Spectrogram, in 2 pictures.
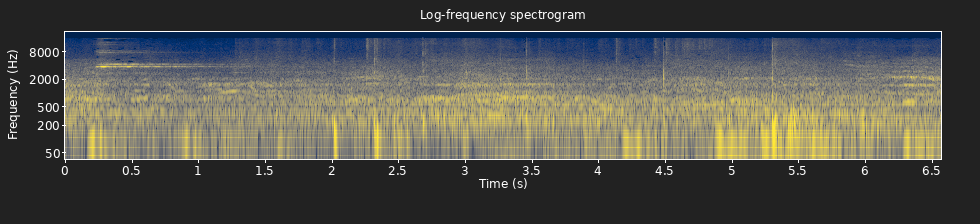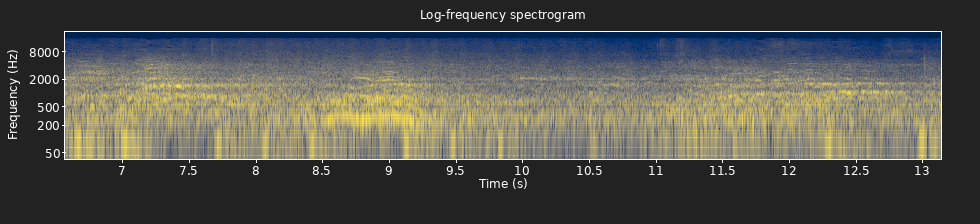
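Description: Spectators on a futsal court talking and shouting all at once, with several sharp thuds of the futsal ball being kicked and bouncing on the concrete floor, the loudest about five seconds in.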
